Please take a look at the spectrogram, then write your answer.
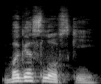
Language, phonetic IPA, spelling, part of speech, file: Russian, [bəɡɐsˈɫofskʲɪj], богословский, adjective, Ru-богословский.ogg
- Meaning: theological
